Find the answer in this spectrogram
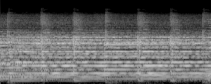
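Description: Live music from a keyboard and electric guitar duo: held keyboard chords over a steady beat of about three strokes a second, played from a Roland G-1000 arranger keyboard.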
